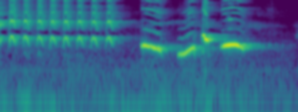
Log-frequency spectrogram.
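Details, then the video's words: Old wild laughingthrush singing in forest style, constantly switching phrases to stimulate and train young birds: a steady series of seven clipped, evenly spaced notes, then fluid whistled slurs rising and falling. "Khướu già rừng hót giọng rừng, đảo giọng liên tục kích bổi hót, tập chim non"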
